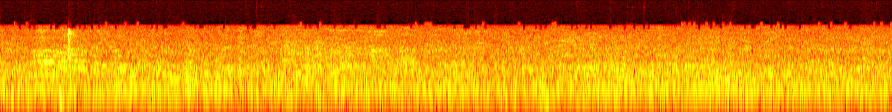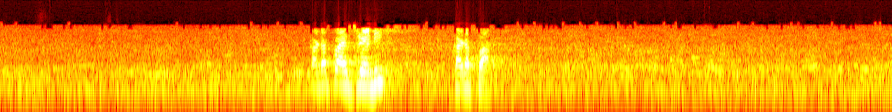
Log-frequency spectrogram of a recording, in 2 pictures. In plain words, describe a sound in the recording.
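A crowd murmurs steadily in a large hall.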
